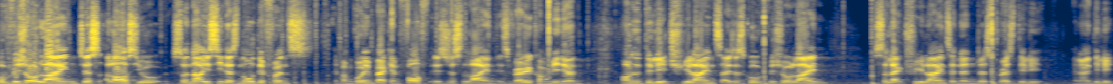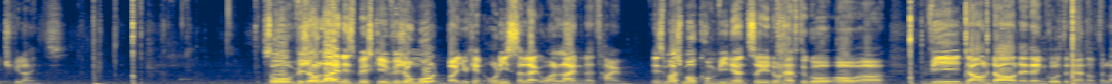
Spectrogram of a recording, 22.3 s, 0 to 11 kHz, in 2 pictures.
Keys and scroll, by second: 0.2-5.7 typing, 7.6 shift+v, 8.6 typing, 9.8 d, 12.4 u, 13.5-14.8 typing, 18.6 Escape, 18.7 typing, 20.1-22.2 typing.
